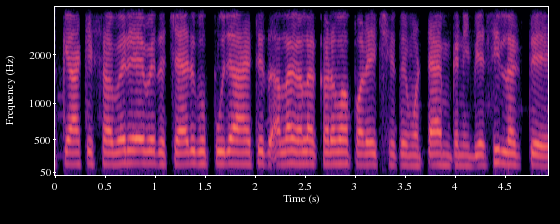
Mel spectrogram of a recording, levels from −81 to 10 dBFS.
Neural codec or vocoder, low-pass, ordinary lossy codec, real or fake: codec, 16 kHz, 6 kbps, DAC; 3.6 kHz; Opus, 16 kbps; fake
